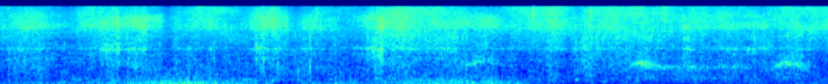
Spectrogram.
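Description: Skis sliding and scraping over packed snow, with wind rumbling on the microphone that dies down about five seconds in.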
